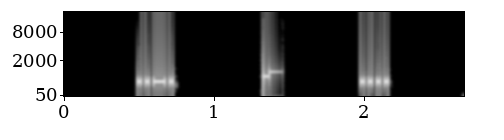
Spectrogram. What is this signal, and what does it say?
Morse code, heard as a keyed tone, about 46 wpm, 700 Hz. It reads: F H
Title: Single Letter-Number Alt - Rapid-Fire 45wpm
